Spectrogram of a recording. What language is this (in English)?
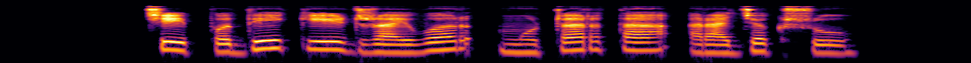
Pashto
